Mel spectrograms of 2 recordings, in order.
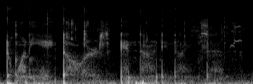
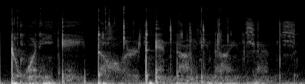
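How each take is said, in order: Both takes have the same delivery.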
